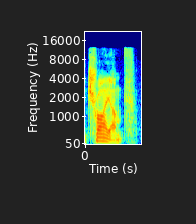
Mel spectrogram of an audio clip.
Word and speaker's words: triumph: So, it's um and the ph is just an f sound really. So, try um try. So, it's basically triumph. Triumph.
